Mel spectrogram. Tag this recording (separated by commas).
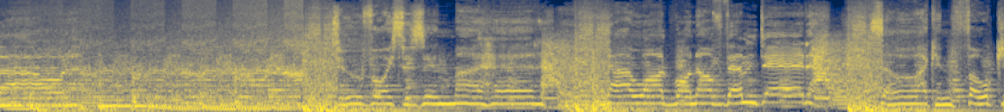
Music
